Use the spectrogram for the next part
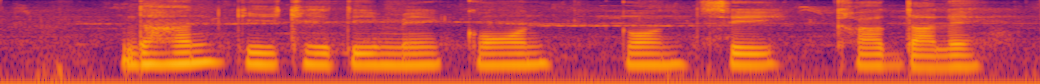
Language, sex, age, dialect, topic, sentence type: Hindi, male, 18-24, Hindustani Malvi Khadi Boli, agriculture, question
